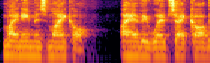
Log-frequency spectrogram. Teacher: One of the things I noticed is your tone. You're speaking in almost exactly the same tone throughout the whole response.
